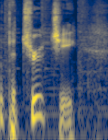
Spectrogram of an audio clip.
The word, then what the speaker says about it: Petrucci: John Petrucci, he unveiled Rock the Barrel, a signature bourbon whiskey made in collaboration with Iron Smoke Distillery.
